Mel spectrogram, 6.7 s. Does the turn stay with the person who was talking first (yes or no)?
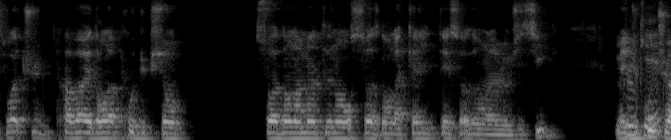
yes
